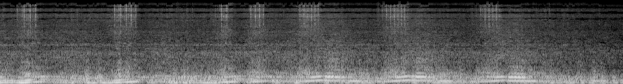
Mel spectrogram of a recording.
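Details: Jeep after replacing the belt tensioner pulley, which had made horrible noises: engine blips up and settles several times, pitch rising and falling smoothly, no belt squeal or screech; normal, healthy run.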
